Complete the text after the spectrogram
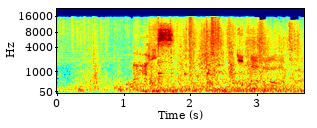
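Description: A loud explosion bursts and fire roars.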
